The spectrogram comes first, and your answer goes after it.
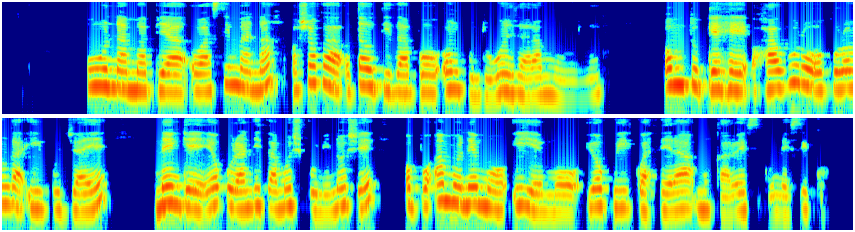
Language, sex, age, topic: Oshiwambo, female, 25-35, agriculture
